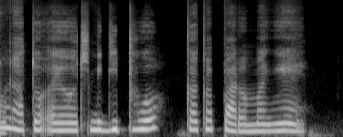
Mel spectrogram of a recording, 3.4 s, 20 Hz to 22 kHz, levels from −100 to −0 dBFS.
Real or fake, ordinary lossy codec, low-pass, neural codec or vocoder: fake; none; none; codec, 44.1 kHz, 3.4 kbps, Pupu-Codec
